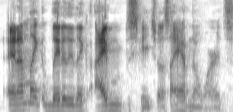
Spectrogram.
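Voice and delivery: ordinary talk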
